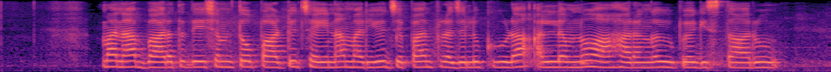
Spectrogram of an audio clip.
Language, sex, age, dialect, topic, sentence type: Telugu, female, 18-24, Telangana, agriculture, statement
